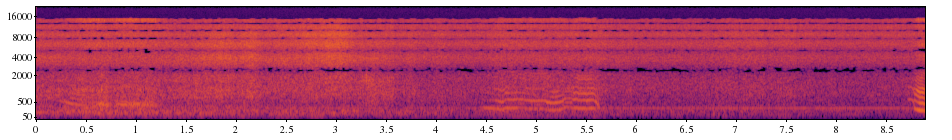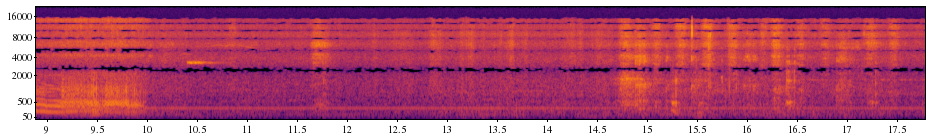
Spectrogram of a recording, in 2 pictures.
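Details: A male Siamese cat sleeping in his favorite old chair snores loudly in soft, rasping breaths every few seconds over a steady background hum.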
